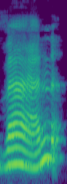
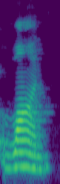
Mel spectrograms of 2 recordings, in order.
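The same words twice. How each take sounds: First: It has the standard English vowel. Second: It has a Malayali-influenced vowel. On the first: The speaker calls it right. "instead of saying van" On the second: The speaker calls it wrong. "we tend to say van"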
